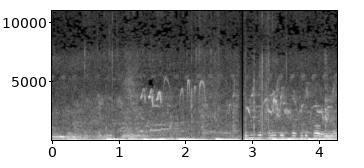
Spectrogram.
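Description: Small birds chirping, a quick run of short arched calls about halfway through, over a steady low rumble.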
